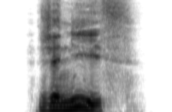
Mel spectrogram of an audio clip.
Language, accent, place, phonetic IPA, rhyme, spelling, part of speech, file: German, Germany, Berlin, [ʒeˈniːs], -iːs, Genies, noun, De-Genies.ogg
- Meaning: 1. genitive singular of Genie 2. plural of Genie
